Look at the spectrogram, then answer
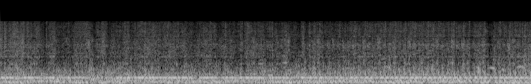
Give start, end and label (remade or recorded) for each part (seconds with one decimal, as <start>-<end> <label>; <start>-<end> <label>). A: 0.0-5.3 recorded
